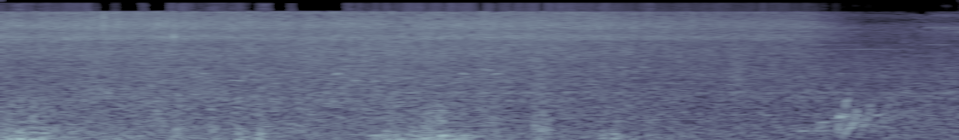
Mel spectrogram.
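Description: Steady rain hisses through a Genshin Impact thunderstorm, with low rumbling thunder rolling in waves beneath the downpour and no voices.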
